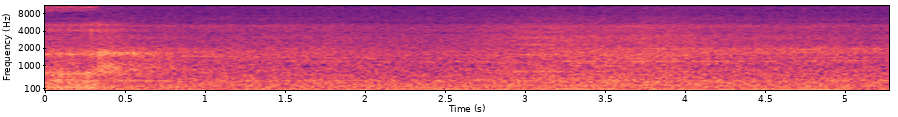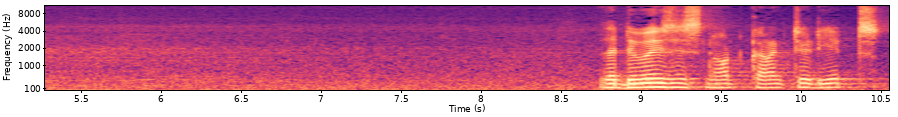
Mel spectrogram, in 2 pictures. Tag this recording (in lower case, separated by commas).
speech, inside a small room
